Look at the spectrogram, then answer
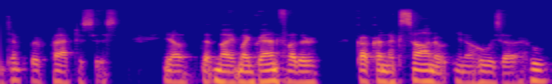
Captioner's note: non-english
